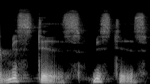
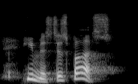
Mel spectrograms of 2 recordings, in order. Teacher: We hear the H in his is silent because it's not a stressed word.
